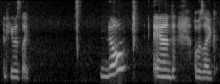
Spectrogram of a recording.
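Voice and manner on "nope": high, loud teasing nope; mock-coy nope; playful nope. Husband reveals high score.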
